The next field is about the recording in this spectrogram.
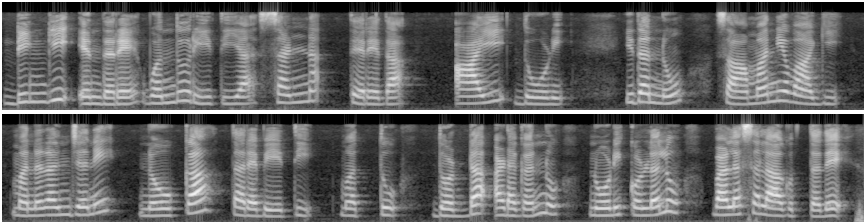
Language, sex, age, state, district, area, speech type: Kannada, female, 30-45, Karnataka, Mandya, rural, read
